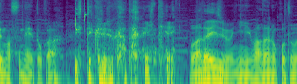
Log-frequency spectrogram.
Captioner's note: laughs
